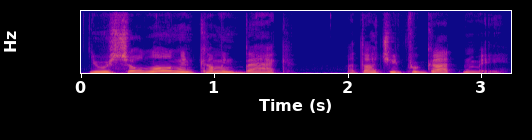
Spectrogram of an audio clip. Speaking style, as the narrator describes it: cried Avery

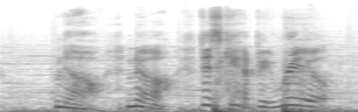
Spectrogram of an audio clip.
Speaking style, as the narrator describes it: the cheating little coward cried

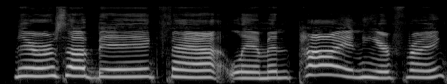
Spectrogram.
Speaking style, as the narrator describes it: I hollered

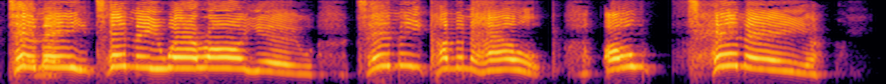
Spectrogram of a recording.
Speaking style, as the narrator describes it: She screamed loudly

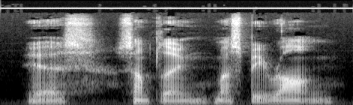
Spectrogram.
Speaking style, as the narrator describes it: murmured the priest

